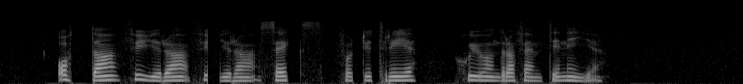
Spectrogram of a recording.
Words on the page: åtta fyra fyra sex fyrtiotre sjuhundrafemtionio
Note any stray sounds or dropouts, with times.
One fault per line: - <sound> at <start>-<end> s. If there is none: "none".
- dropout at 2.1-2.2 s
